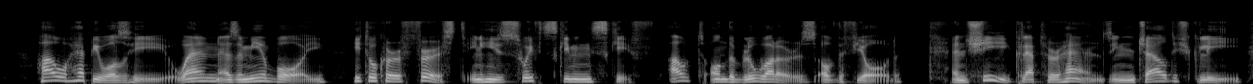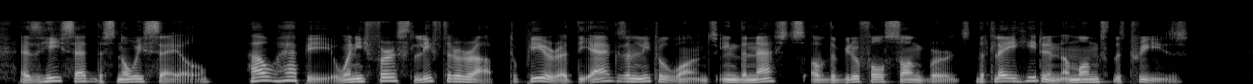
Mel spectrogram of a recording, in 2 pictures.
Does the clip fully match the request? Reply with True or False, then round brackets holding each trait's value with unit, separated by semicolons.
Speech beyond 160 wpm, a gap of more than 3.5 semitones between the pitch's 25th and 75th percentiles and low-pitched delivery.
True (170 wpm; 5.1 semitones; 125 Hz)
